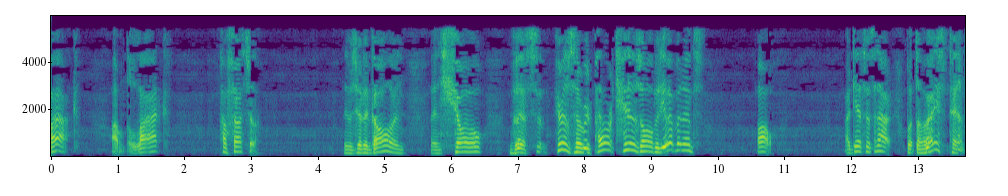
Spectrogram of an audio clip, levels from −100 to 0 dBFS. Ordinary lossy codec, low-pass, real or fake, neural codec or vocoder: MP3, 24 kbps; 5.4 kHz; fake; autoencoder, 44.1 kHz, a latent of 192 numbers a frame, MeloTTS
